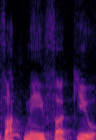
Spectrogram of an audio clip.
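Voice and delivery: ordinary delivery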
